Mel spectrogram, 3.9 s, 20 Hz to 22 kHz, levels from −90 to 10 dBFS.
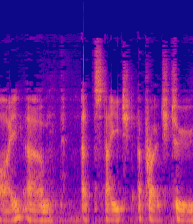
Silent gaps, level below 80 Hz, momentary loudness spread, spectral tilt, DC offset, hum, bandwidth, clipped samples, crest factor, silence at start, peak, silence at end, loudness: none; -46 dBFS; 8 LU; -4.5 dB/octave; under 0.1%; none; 12 kHz; under 0.1%; 18 dB; 0 s; 0 dBFS; 0 s; -17 LUFS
